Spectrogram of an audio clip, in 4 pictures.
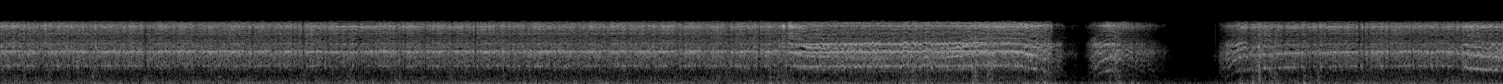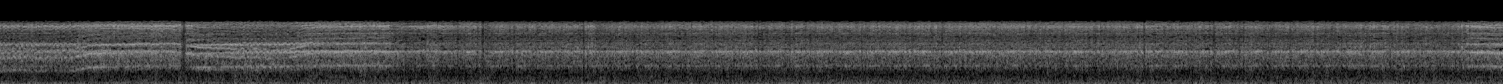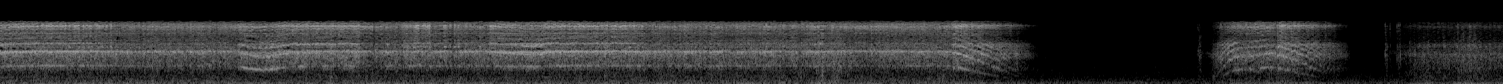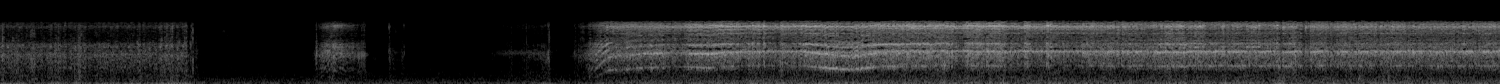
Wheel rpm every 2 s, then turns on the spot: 230, 230, 230, 230, 210, 70, 160, 210, 210, 230, 230, 230, 230, 230, 230, 230, 220, 230, 230, 210, 10, 50, 40, 30, 10, 80, 220, 230, 230, 230.
44-48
